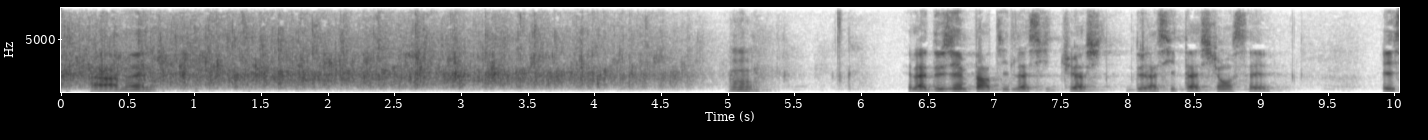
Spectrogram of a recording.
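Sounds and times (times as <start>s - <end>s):
audience applauding: 0.0s - 5.4s
speech: 0.2s - 0.9s, 6.4s - 9.2s.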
